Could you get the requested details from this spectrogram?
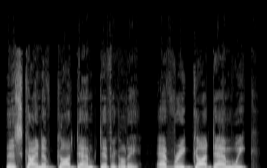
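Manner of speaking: loud, emphatic exasperation, rising in pitch; angry rant. Acted. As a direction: hammer out the complaint, slowing on the last words. Boss rants about constant difficulties.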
